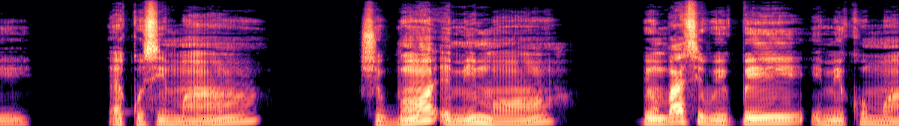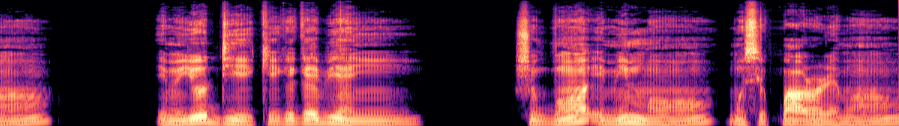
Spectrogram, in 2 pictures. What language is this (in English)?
Yoruba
